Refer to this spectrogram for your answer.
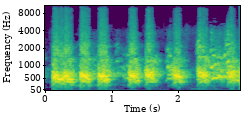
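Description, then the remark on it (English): A husky lead dog, King, an Eskimo lead dog, barks loudly, about nine rapid, urgent barks in quick succession with barely a pause between them. There is no talking. “The Wonder Dog King, swiftest and strongest of Eskimo lead dogs, blazes the trail through storm and snow for Sergeant Preston as he meets the Challenge of the Yukon.”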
